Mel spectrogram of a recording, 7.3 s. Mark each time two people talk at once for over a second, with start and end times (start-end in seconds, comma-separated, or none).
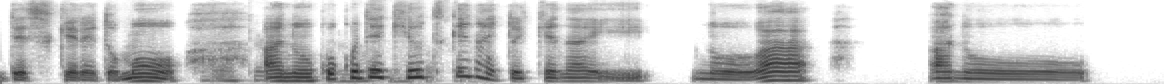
1.6-3.0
